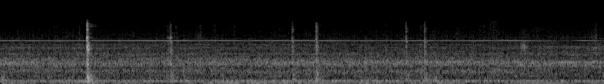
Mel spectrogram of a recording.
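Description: Steady machinery hum with a faint high whine. Over it, one sharp metallic click about a second in and several lighter clicks and ticks follow as a small brass fitting with a mesh strainer is unscrewed and handled by hand.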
